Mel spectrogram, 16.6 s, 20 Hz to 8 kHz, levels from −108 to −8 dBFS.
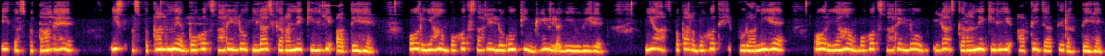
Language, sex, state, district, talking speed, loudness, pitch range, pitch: Hindi, female, Bihar, Saran, 160 wpm, -18 LUFS, 225-275 Hz, 250 Hz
